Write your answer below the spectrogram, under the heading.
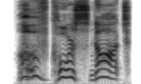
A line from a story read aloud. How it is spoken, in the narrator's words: she shouted, face white with rage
